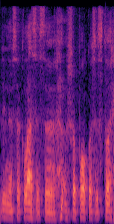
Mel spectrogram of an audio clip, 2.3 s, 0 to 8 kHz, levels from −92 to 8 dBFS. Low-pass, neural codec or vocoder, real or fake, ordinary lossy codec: 7.2 kHz; vocoder, 24 kHz, 100 mel bands, Vocos; fake; AAC, 32 kbps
